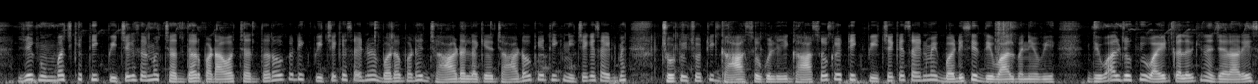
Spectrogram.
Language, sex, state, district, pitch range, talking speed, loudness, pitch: Hindi, male, Bihar, Saran, 130-205 Hz, 280 wpm, -22 LUFS, 150 Hz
